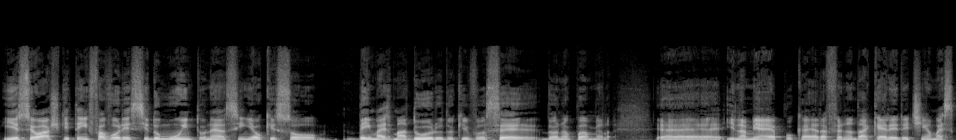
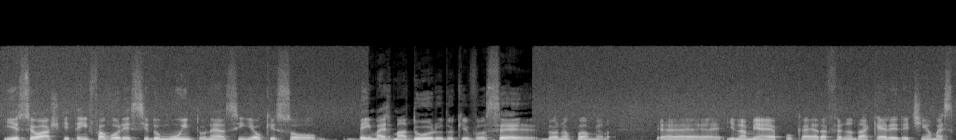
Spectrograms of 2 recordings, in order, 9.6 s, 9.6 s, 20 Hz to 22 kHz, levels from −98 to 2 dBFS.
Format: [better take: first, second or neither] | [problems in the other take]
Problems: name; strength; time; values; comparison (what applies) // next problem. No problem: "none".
first | hiss; faint; until 3.5 s and from 5.5 s on; 20 dB below the speech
